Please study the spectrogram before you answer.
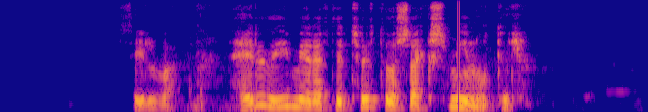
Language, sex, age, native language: Icelandic, male, 40-49, Norwegian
